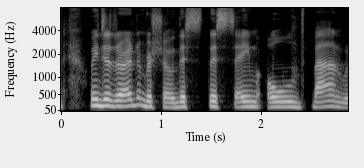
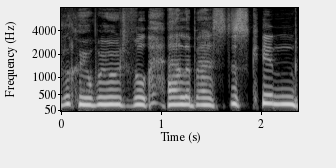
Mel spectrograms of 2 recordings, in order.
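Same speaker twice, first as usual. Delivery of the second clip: higher, gushing, flowery admirer voice; eloquent stalker; 5 semitones higher than usual. Retold or imitated. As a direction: lay it on like a poetic devotee. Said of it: "He's like".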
